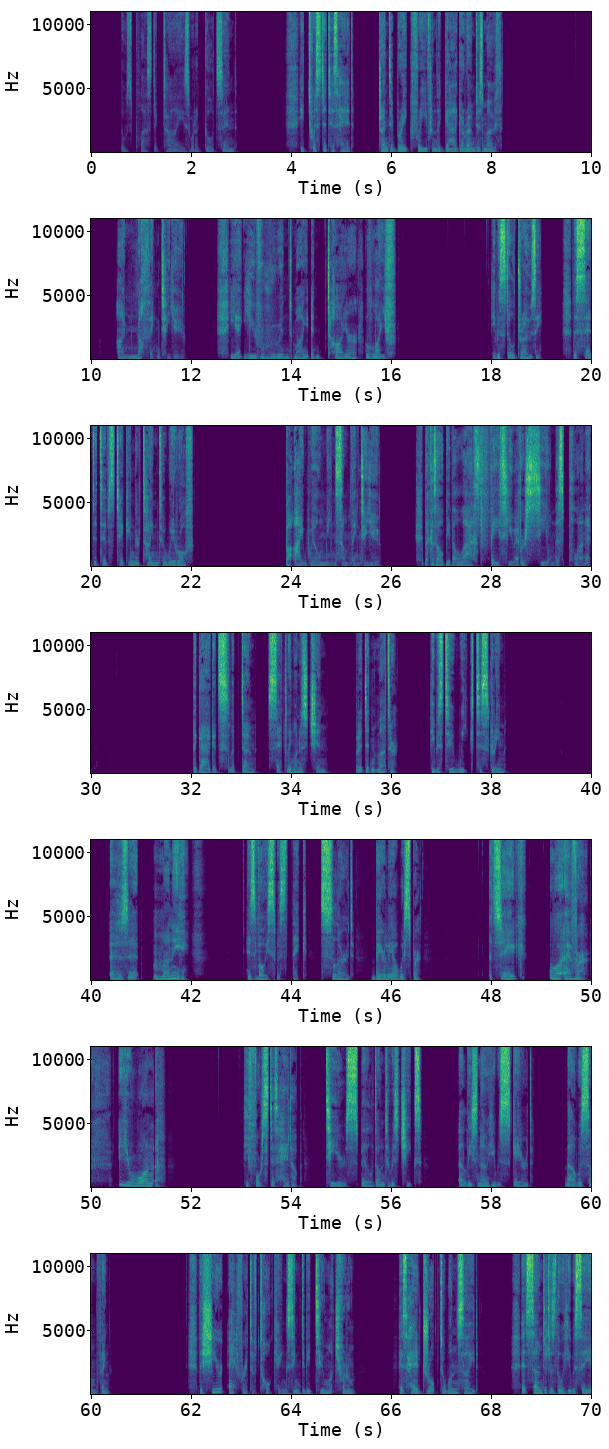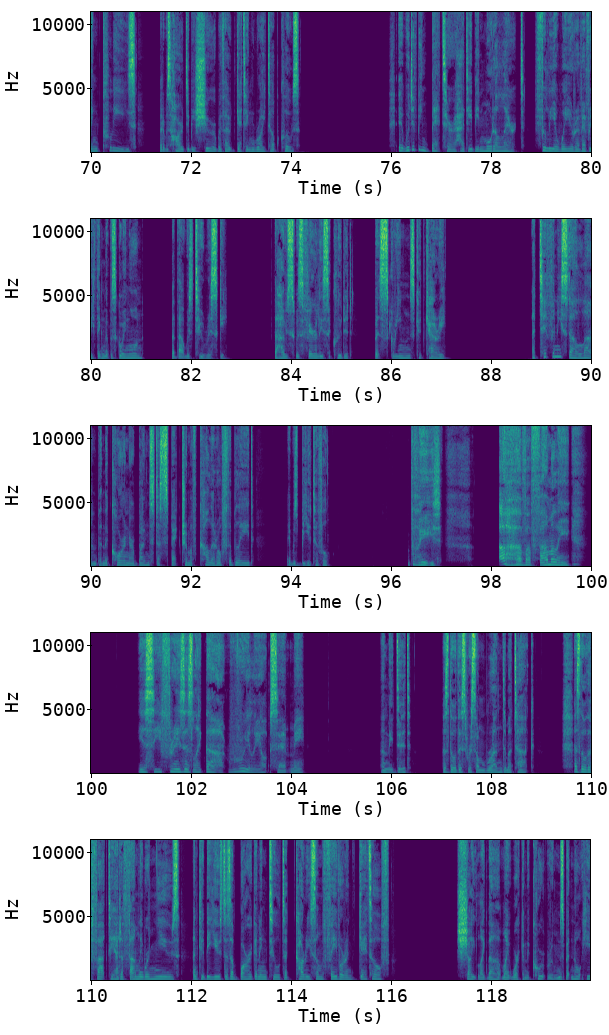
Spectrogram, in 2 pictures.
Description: The Quiet Ones (EN) audiokniha
Ukázka z knihy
